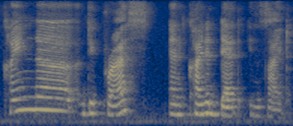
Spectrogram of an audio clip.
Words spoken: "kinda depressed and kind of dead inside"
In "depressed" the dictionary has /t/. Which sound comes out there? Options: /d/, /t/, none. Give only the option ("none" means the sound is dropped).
none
